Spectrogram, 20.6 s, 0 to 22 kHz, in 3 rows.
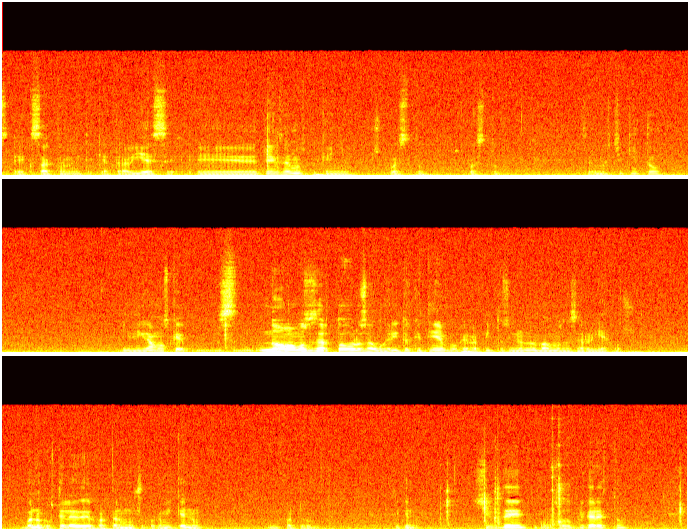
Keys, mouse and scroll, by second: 0.1 scroll up 1, 0.5-2.3 middle drag, 3.2 s, 5.1 click, 6.4-8.6 drag, 9.2 scroll down 1, 9.7 shift+middle click, 10.5 shift+scroll down 2, 11.9 click, 13.6-14.8 drag, 15.3-17.7 drag, 17.8 scroll up 2, 19.1 shift+d, 19.8 Return.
